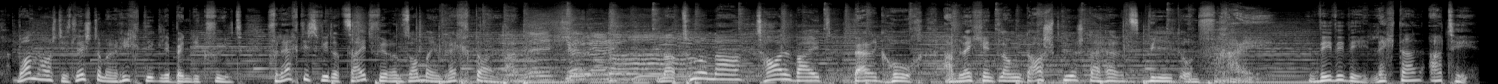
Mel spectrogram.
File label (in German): Werbespot; LECHWEG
